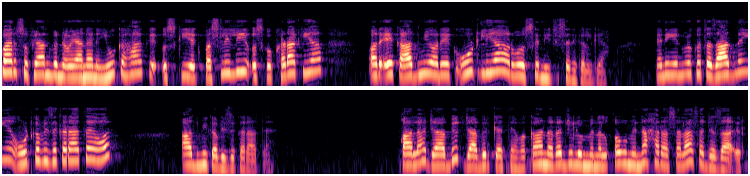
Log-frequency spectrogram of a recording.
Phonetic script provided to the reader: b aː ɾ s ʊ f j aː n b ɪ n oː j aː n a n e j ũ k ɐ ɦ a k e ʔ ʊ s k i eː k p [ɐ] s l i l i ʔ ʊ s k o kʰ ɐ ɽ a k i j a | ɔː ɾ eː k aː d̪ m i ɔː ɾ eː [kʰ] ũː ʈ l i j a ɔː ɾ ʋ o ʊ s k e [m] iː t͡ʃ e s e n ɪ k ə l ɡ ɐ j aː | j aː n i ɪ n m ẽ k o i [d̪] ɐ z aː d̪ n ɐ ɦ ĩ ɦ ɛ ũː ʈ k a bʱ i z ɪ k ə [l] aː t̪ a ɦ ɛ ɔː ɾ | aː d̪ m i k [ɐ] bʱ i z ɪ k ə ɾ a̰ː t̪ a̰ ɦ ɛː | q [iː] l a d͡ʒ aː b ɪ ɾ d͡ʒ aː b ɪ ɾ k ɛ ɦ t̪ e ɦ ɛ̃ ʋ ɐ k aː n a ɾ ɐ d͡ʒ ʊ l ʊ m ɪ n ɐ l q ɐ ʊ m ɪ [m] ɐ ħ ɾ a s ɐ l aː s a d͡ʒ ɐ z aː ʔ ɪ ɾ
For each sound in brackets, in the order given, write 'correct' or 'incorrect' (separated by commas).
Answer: correct, incorrect, incorrect, incorrect, incorrect, incorrect, incorrect, incorrect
